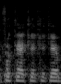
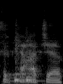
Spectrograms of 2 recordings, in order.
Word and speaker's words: focaccia: Some fakakaka bread. Focaccia bread. What you say? Delicious. Not where I work. I know it's pronounced focaccia, but I like saying fakakaka bread.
